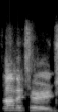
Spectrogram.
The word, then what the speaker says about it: Thaumaturge: We also have the Thaumaturg. Ooh, I don't even know how to pronounce that. Thaumaturge or whatever.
